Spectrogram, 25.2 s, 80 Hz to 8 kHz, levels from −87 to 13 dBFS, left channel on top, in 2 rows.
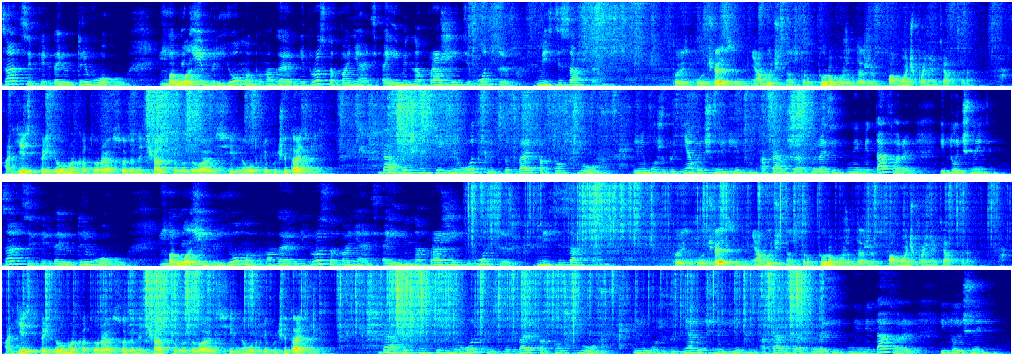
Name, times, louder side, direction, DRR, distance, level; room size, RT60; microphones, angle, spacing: voice 1, 0.0-7.6 17.1-25.0, left 1 dB, 45° left, 3 dB, 1.0 m, -34 dB
voice 2, 2.1-2.6 8.4-12.1 12.5-16.6, equal, ahead, 5 dB, 0.5 m, -28 dB
sound 1, 5.8-22.9, right 7 dB, 75° right, 0.8 m, -36 dB
8.2 x 3.4 x 4.2 m, 0.72 s
head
